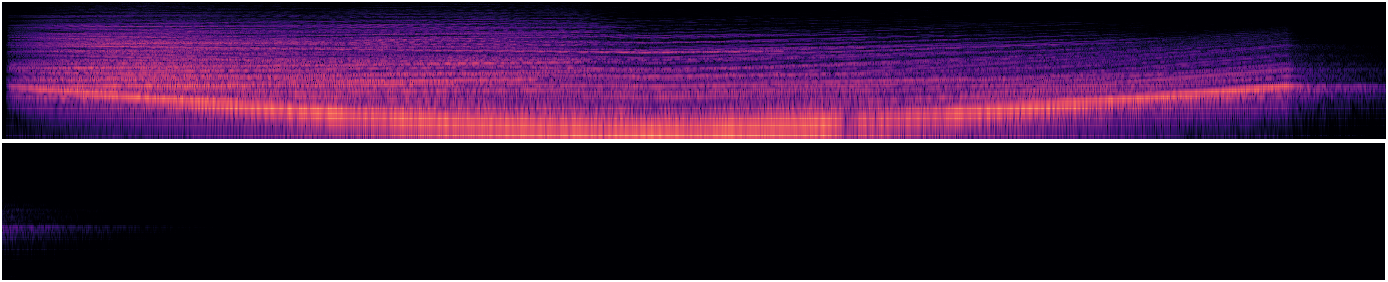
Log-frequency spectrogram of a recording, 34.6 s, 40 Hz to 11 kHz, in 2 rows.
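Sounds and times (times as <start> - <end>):
MIDI viola glide: 0.1 - 17.6.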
